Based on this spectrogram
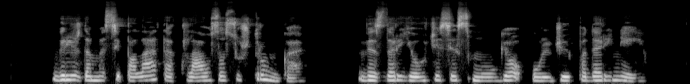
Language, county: Lithuanian, Klaipėda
